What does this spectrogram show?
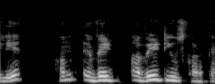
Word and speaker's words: await: इवेट, अवेट, जो भी बोल सकते हैं। मैं इवेट ही वैसे इसको प्रोनाउंस करता हूँ, वैसे अवेट प्रोनाउन, अवेट है इसकी सही प्रोनाउंसिएशन तो।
